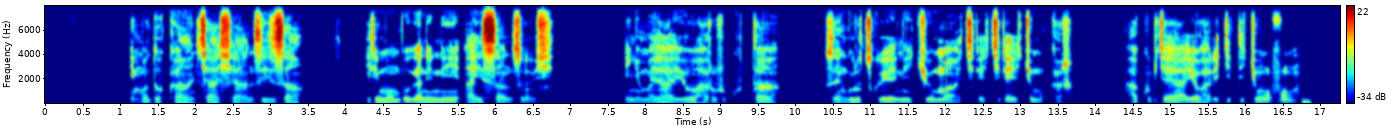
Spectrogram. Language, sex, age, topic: Kinyarwanda, male, 25-35, finance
